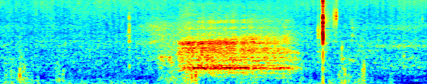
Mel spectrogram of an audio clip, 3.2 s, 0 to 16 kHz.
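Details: Romanov sheep during spring 2019 hoof trimming in Tver region, Russia, a flock mostly kept in a stall; one steady, drawn-out bleat of about a second, followed by a sharp click and quiet handling noises.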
